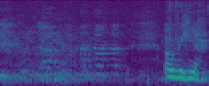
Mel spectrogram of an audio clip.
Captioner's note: laughter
